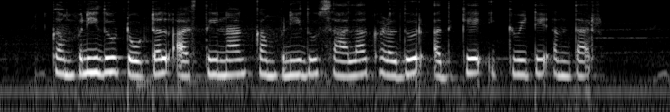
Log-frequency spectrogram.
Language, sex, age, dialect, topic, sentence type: Kannada, female, 18-24, Northeastern, banking, statement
